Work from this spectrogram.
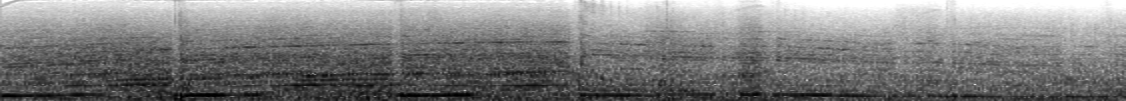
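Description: A NASCAR Cup Series stock car engine roars loud and close after the green flag at Nashville. The drone holds steady, with short dips and re-rises at each gear shift, and other cars can be heard faintly around it.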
